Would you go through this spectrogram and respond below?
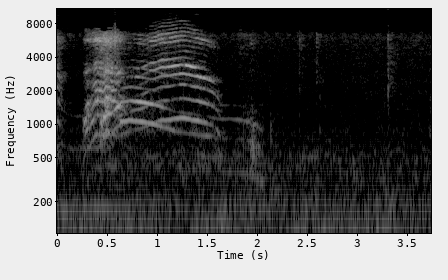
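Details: Hungry cats, a ginger cat among little and adult cats, meowing for food: one drawn-out harmonic meow lasting over a second, followed by a short fainter call, with low background rumble.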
